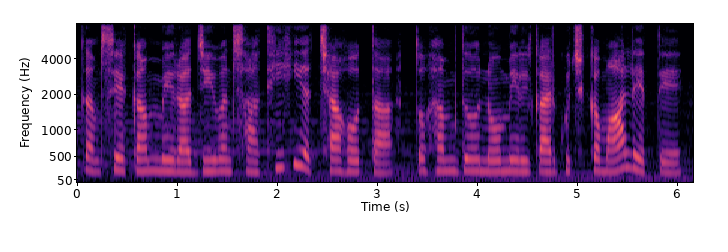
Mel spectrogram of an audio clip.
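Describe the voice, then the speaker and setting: A woman's voice: medium pitch, darkish tone, lightly acted. A woman voicing a sorrowful, devoted young bride in a cartoon story, pious and resigned. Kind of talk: Hindi cartoon story dialogue.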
